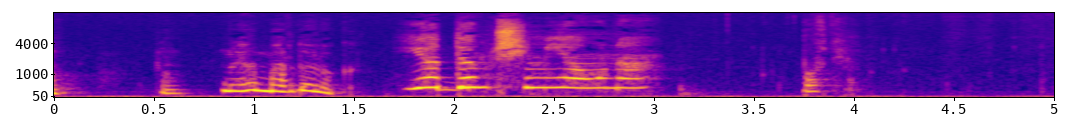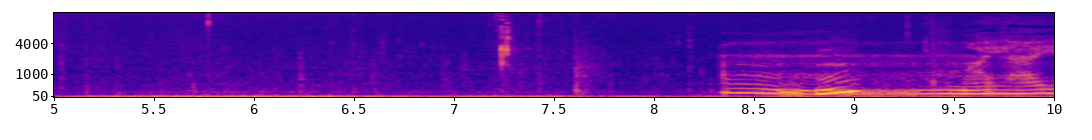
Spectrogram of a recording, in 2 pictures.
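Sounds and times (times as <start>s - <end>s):
speech: 0.0s - 3.1s, 3.8s - 4.1s, 8.4s - 9.2s
chewing with crunchy bites: 3.3s - 8.4s.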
